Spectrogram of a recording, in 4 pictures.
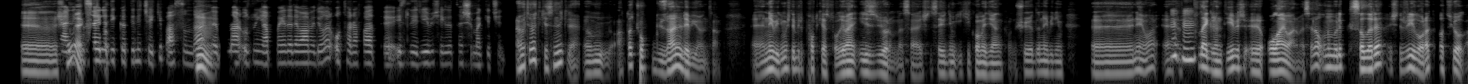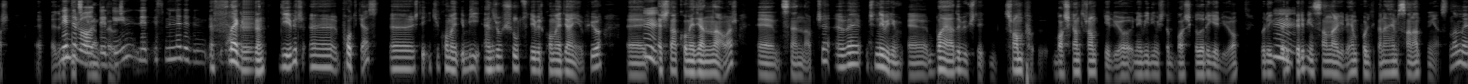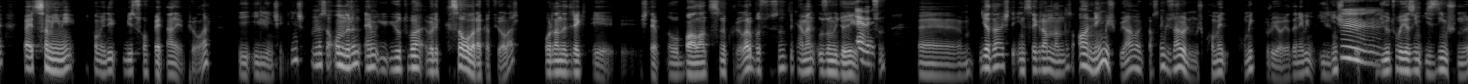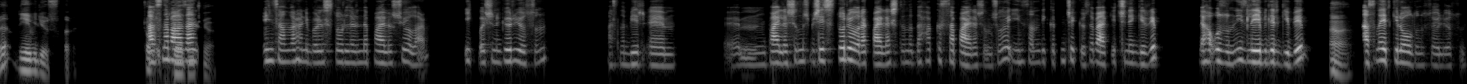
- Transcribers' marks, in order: unintelligible speech; in English: "story'lerinde"; in English: "story"
- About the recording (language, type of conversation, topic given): Turkish, podcast, Kısa videolar, uzun formatlı içerikleri nasıl geride bıraktı?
